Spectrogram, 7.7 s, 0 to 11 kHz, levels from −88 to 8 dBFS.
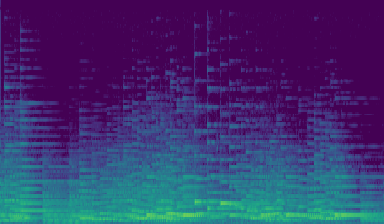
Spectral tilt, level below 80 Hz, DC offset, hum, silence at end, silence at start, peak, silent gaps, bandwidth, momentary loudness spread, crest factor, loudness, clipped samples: -7 dB/octave; -50 dBFS; 0.2%; none; 0 s; 0 s; -8 dBFS; none; 7.4 kHz; 9 LU; 14 dB; -22 LUFS; under 0.1%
